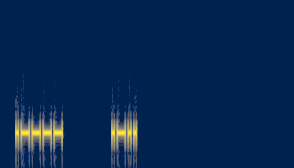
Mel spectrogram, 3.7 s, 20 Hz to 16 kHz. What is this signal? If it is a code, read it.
Morse code, heard as a keyed tone, about 36 wpm, spaced as for 12 wpm, 700 Hz. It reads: 1L
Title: USA Call Signs - 4 Characters - 6x Character Spacing - 35wpm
